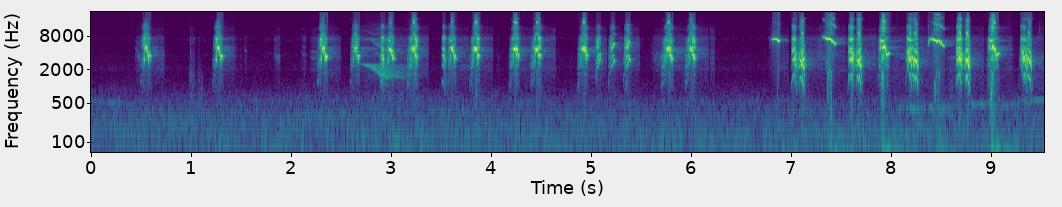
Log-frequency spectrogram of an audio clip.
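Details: Long-tailed shrike calling to lure a rival. Scattered sharp, scratchy notes gather into a quicker rhythm, and a slurred descending whistle appears early. Thin high whistles mix with the harsh notes near the end.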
